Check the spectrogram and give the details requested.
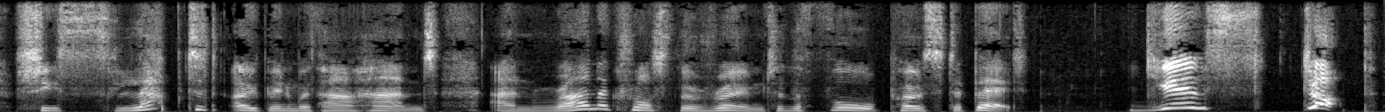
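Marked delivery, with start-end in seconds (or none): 5.6-6.9 put-on high, loud angry child's command; almost shouting. A narrator's reading. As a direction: shout it sharply at a screaming boy. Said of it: "she almost shouted".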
